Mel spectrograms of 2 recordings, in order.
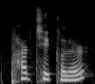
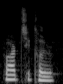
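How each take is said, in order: First: The r sound is pronounced in the word. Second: The r sound is dropped from the word. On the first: "in the rhotic accent" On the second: "with the non-rhotic accent"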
